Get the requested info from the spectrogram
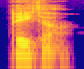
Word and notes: peter: Australian English

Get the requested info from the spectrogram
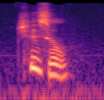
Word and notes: chisel: American English

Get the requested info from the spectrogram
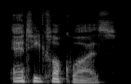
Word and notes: anticlockwise: Australian English

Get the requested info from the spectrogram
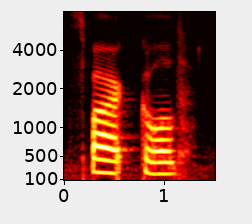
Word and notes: sparkled: American English

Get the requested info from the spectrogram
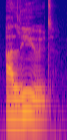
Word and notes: allude: British English

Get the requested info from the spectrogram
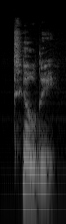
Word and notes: tilde: American English

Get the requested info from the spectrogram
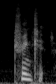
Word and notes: trinket: American English

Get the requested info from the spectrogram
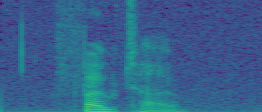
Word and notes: photo: British English

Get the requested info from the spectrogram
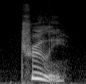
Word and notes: truly: American English

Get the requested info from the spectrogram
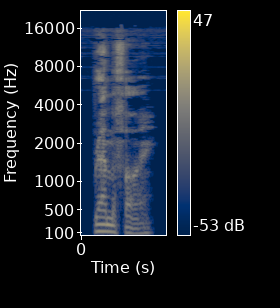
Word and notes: ramify: Australian English

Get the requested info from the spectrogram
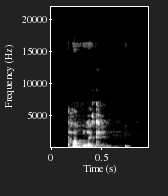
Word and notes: publican: British English

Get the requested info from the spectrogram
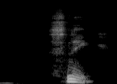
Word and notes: sneak: Australian English

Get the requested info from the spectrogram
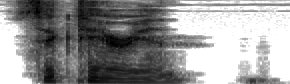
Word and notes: sectarian: Australian English

